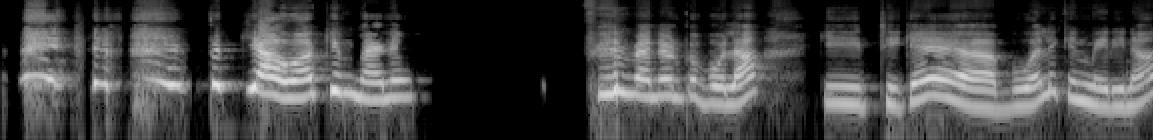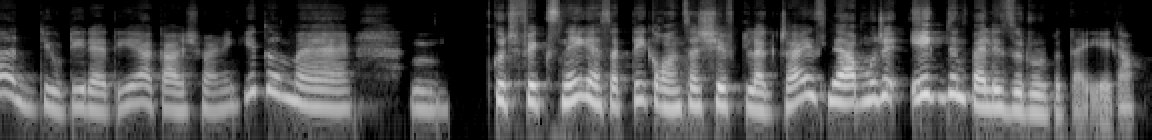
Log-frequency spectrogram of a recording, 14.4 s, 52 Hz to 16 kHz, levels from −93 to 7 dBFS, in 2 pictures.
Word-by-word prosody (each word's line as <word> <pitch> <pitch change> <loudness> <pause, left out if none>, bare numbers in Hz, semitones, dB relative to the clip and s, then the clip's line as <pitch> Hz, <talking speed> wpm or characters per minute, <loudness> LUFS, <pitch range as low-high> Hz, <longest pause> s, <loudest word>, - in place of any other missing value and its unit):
तो - - +1
क्या 420 -5 +9
हुआ 300 0 +7
कि 400 - +6
मैंने 300 -4 0 1.2
फिर 360 +3 +3
मैंने 320 -2 +2
उनको 315 -1 -3
बोला 235 +2 +1 0.4
कि 235 -2 -5
"ठीक 225 -1 -7
है 315 +3 +4
अ, 210 -4 +3
बुआ, 215 +3 -2
लेकिन 310 -2 -5
मेरी 210 -3 -3
ना 290 +11 -3
ड्यूटी 205 - -8
रहती 190 +1 -7
है 240 - -6
आकाशवाणी 195 -2 -9
की, 370 - -6
तो 390 -2 -4
मैं 210 -8 -4 0.9
कुछ 260 -1 0
फिक्स 250 -1 0
नहीं 265 +5 +4
कह 275 -5 +2
सकती 220 +3 -4
कौन-सा 220 -4 -2
शिफ्ट 225 -1 0
लग 185 -3 -1
जाए। 230 +7 0
इसलिए 270 -6 +2
आप 245 0 +3
मुझे 280 +4 0
एक 315 -1 +4
दिन 340 -2 +2
पहले 210 -6 +2
ज़रूर 175 -2 -1
बताइएगा। 160 - -10
250 Hz, 170 wpm, -21 LUFS, 215-320 Hz, 1.2 s, क्या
